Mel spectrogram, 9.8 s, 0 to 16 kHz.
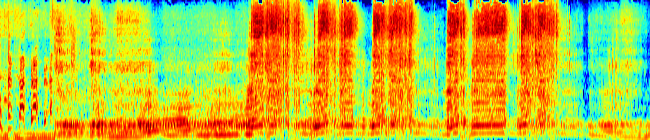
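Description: Nissan 370Z's 3.7-litre V6 revved from idle, heard from behind the car at the exhaust: the engine note climbs and falls several times, with loud harsh bursts between about four and eight and a half seconds in, then drops back toward idle near the end.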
